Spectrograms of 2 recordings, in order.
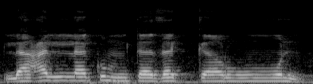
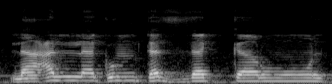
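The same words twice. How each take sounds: First: تذكرون chanted with single dhal, tadhakkarun; slow tajweed chant, تذكرون as tadhakkarun; Hafs reading. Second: تذكرون chanted with doubled dhal, tadhdhakkarun; slow tajweed chant, تذكرون as tadhdhakkarun; Shu'ba reading. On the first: Teacher contrasting Hafs's reading, chanted تذكرون with single dhal. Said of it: "ويقرأ حفص". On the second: Teacher showing Shu'ba's reading, chanted تذكرون with doubled dhal. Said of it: "كلمة تذكرون يقرأ شعبة". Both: Shown as a demonstration.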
